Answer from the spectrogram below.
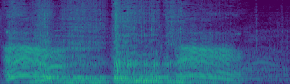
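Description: A lion roars loudly, two long sustained bellows with rich, rumbling harmonics, briefly broken at the midpoint before the second roar fades out near the end. The lion is Alex, the lion from the zoo.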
